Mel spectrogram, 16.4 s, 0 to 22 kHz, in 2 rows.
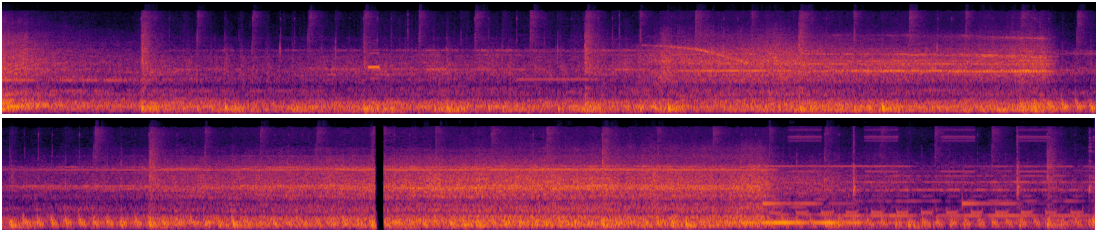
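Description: Jet aircraft engine roar in the stealth action game Metal Gear Solid 3: Snake Eater, a steady loud drone with rising whine tones across the whole stretch, ending with electronic beeps.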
